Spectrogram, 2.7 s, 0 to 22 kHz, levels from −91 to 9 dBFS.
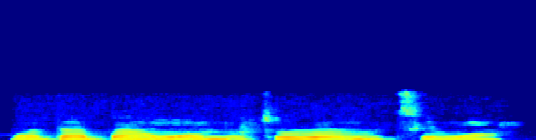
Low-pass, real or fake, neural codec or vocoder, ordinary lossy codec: none; real; none; none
